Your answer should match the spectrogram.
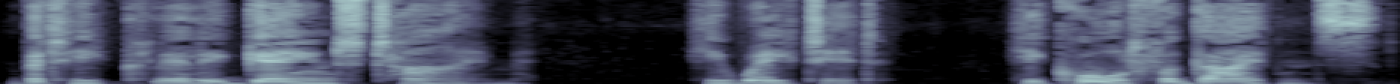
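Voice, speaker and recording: A woman narrating a classic first-person ghost story in a measured, expressive literary style. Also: mid-range voice, creaky, no room sound, studio quality. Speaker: audiobook narrator.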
